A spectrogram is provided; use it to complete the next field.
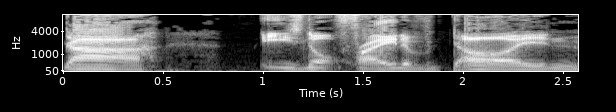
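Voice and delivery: slow, drawn-out orc monster voice. Retelling a man's reply to a goodbye, the speaker does an orky voice. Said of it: "in an orky voice".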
